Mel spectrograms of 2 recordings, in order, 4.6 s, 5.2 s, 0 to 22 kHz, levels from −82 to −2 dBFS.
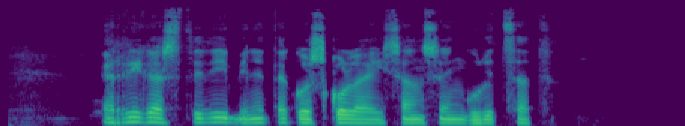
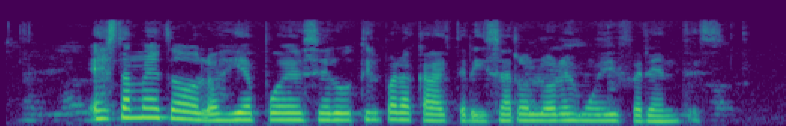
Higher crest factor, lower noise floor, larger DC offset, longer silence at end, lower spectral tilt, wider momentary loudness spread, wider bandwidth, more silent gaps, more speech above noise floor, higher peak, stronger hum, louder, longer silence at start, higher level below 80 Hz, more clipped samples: about the same, 18 dB vs 18 dB; first, -85 dBFS vs -46 dBFS; neither; first, 0.9 s vs 0.4 s; about the same, -5 dB/octave vs -5.5 dB/octave; about the same, 9 LU vs 7 LU; first, 16.5 kHz vs 11.5 kHz; neither; first, 57 dB vs 24 dB; second, -12 dBFS vs -6 dBFS; neither; second, -29 LUFS vs -22 LUFS; first, 0.7 s vs 0.2 s; about the same, -64 dBFS vs -64 dBFS; neither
